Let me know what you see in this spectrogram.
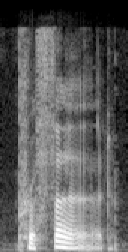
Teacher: we've got that long er vowel followed by a d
